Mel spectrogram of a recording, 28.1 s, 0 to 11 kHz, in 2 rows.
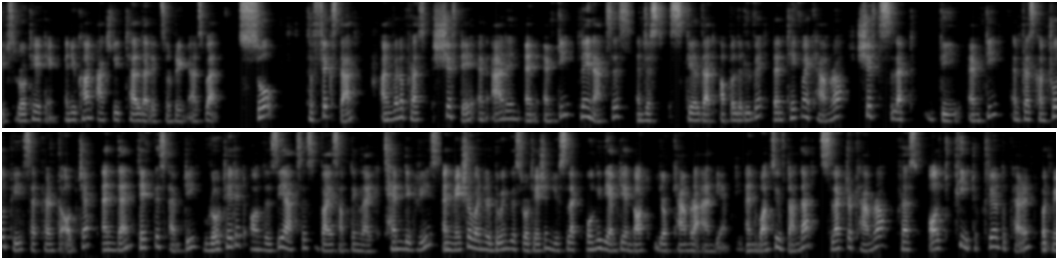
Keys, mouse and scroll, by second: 2.8 space, 5.9 shift+a, 8.6 s, 10.6 click, 11.7-12.8 shift+drag, 13.9 ctrl+p, 15.9 click, 16.8 r, 25.4 click, 26.7 alt+p.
